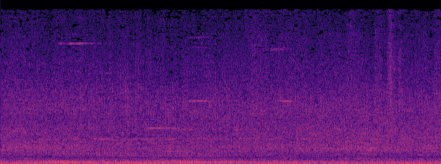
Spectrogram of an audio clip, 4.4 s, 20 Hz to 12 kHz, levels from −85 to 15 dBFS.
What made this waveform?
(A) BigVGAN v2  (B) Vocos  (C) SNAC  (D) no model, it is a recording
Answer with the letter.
D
